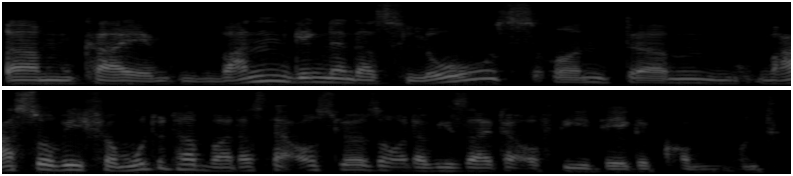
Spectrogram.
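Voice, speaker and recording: Male interviewer, fifties, husky mid-pitched voice, conversational, dry close sound. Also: very animated, normal speed, few pauses, darkish tone, no echo. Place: bright indoor room. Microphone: video call.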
